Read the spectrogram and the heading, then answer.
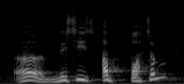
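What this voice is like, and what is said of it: Put-on Indian accent. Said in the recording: “he was Indian, by the way. So I'm not very good at Indian accents, but I will have a go.”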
